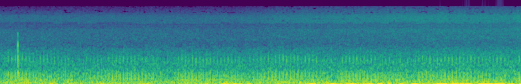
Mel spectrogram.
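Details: Cat purring inside a windy cabin, a soft, even, low rumble that grows slightly louder toward the end, opening with one short sharp click over faint airy hiss.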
